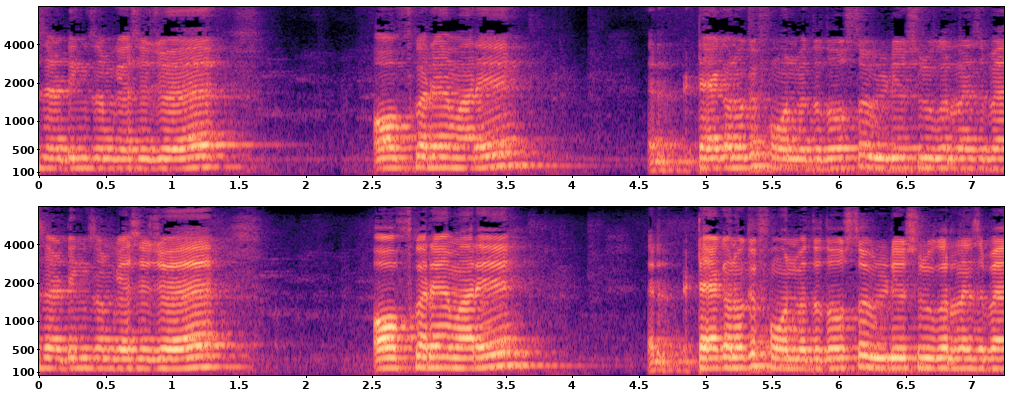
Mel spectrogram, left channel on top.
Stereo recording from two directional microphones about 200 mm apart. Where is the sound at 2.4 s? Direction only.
35° right (ahead or behind).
